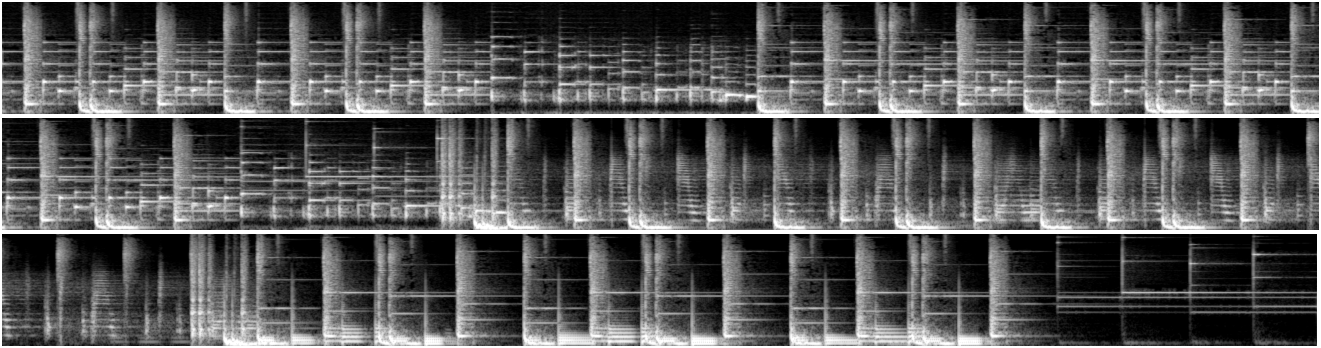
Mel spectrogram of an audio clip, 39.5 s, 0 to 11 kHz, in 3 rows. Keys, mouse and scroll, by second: 4.5 click, 5.9-19.4 drag, 19.6 Left, 19.9 Down, 20.2 typing, 21.5-27.4 drag, 29.4 click, 31.5 shift+click, 32.3 shift+click, 32.9 shift+click, 33.8 click, 38.0 shift+click.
